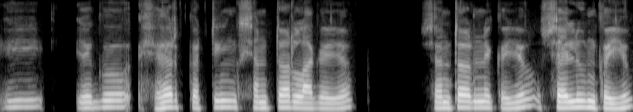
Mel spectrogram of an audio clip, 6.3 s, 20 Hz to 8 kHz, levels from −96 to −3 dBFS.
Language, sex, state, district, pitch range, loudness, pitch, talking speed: Maithili, male, Bihar, Saharsa, 145-170 Hz, -20 LUFS, 155 Hz, 125 wpm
